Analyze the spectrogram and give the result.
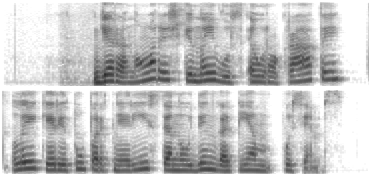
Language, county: Lithuanian, Šiauliai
